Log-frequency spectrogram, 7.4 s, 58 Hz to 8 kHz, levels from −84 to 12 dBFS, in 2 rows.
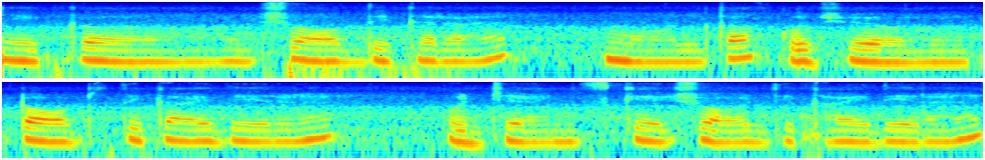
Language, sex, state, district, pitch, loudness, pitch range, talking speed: Hindi, female, Bihar, Gaya, 180 Hz, -19 LUFS, 175-195 Hz, 170 wpm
